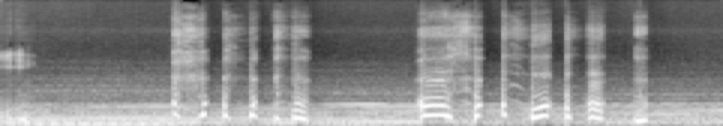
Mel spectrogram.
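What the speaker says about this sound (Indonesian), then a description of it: "Lalu suara nenek-nenek batuk itu terdengar kembali." An elderly woman coughs in short bursts, two clusters of hacking coughs separated by a pause, fairly close over a low background hum.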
